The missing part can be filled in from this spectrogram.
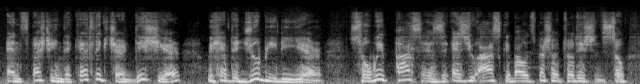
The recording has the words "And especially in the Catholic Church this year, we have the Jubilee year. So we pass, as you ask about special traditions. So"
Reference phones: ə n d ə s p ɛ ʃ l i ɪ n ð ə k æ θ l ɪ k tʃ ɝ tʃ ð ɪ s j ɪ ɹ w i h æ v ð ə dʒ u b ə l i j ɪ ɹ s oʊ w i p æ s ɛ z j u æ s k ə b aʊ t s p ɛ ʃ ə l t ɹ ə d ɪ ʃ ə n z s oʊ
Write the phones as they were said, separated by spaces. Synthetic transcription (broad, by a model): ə n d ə s p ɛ ʃ l i ɪ n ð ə k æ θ l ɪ k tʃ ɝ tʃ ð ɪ s j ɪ ɹ w i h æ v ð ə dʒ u b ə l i j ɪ ɹ s oʊ w i p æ s ɛ z j u æ s k ə b aʊ t s p ɛ ʃ ə l t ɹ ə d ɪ ʃ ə n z s oʊ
